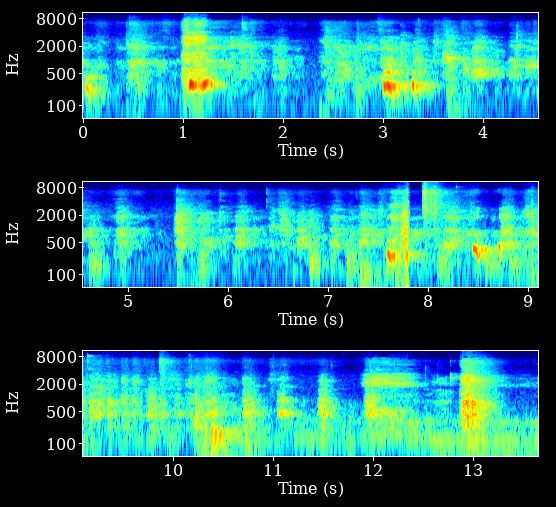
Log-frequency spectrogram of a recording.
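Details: Saint Bernard puppy at play with its mother, heard as steady rough panting broken by short whimpers and scuffling, with a few louder yelps.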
